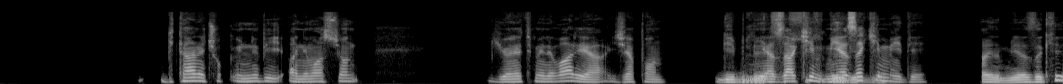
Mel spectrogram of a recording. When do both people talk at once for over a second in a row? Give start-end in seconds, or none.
7.4-8.9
